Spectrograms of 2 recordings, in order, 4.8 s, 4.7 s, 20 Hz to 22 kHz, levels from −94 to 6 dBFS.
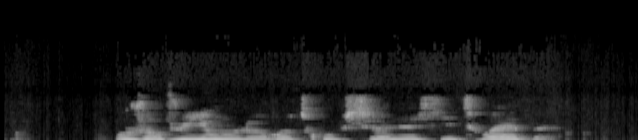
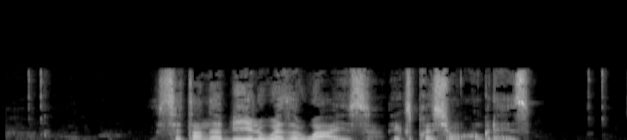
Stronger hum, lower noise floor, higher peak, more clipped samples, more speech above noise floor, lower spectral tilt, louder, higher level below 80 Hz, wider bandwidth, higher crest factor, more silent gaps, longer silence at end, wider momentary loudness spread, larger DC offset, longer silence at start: neither; first, -76 dBFS vs -70 dBFS; second, -12 dBFS vs -8 dBFS; neither; first, 50 dB vs 44 dB; first, -6 dB/octave vs -3 dB/octave; about the same, -27 LUFS vs -25 LUFS; about the same, -68 dBFS vs -72 dBFS; second, 7.4 kHz vs 11.5 kHz; about the same, 16 dB vs 20 dB; neither; about the same, 0.65 s vs 0.75 s; about the same, 10 LU vs 8 LU; neither; second, 0.85 s vs 1.2 s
